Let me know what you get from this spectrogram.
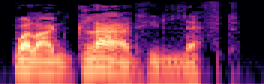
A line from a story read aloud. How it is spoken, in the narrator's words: Harry said coldly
